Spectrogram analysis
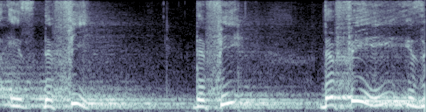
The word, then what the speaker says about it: phi: This one is a phi, and you can only pronounce it better in the pronunciation from the word graphic. The phi.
